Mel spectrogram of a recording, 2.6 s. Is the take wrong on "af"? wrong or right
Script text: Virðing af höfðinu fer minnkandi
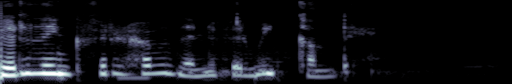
wrong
